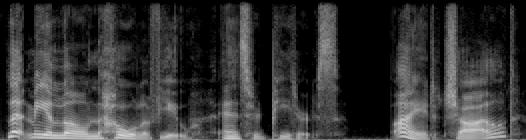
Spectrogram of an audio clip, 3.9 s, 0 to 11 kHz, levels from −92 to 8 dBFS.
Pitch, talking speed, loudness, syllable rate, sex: 185 Hz, 200 wpm, -19 LUFS, 5.8 syllables/s, female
